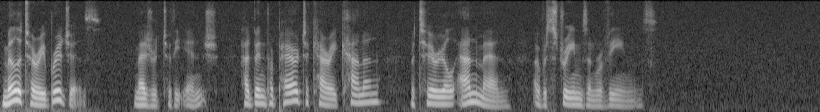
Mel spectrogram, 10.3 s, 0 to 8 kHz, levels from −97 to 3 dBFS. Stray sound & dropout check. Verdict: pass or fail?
pass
